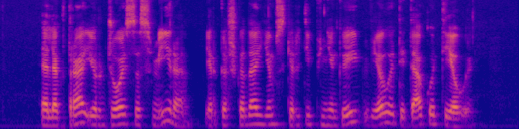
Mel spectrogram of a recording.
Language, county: Lithuanian, Vilnius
